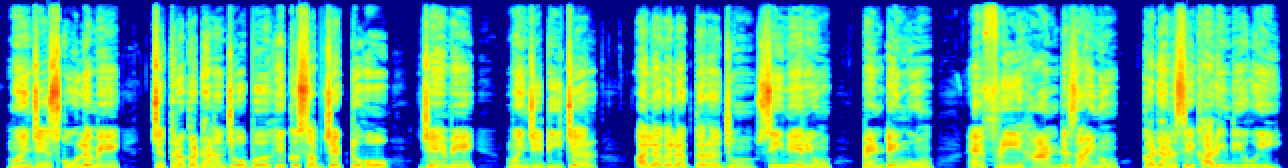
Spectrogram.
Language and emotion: Sindhi, neutral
